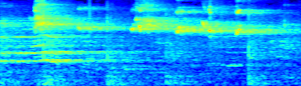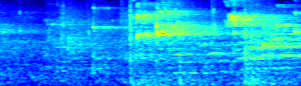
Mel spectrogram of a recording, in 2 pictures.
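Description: Live basketball in a gym hall: sneakers squeaking on the hardwood floor in short high chirps, the ball bouncing in a few sharp knocks, and voices in the background.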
